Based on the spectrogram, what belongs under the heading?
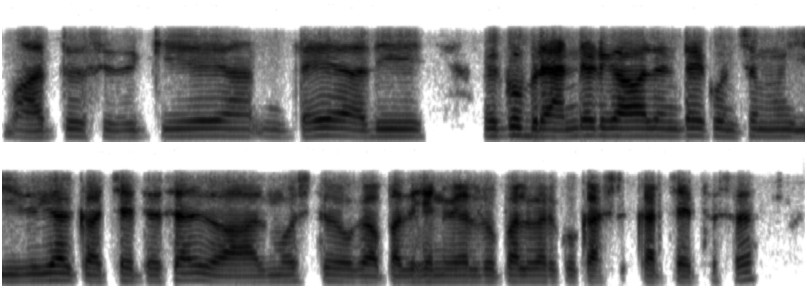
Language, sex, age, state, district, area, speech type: Telugu, male, 18-30, Telangana, Karimnagar, rural, conversation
